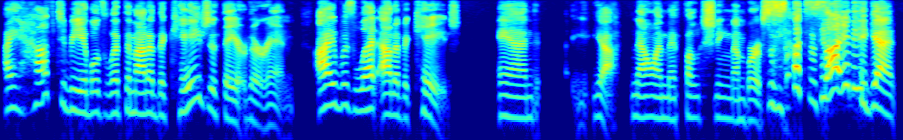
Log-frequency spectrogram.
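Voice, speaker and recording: A woman speaking as a podcast guest, telling her story in an earnest, heartfelt and animated way. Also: lowish voice, a little fast, no room sound, studio quality. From United States. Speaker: podcast guest, hypnosis healer. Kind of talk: candid conversational storytelling.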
